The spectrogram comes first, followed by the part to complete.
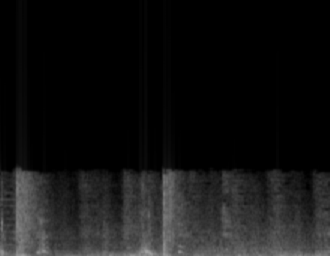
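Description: Action film sound effects over music: sharp whip-like cracks, the loudest just after the start and about two seconds in, each trailed by a short falling whine.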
